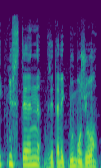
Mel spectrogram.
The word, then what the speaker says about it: Knudsen: Knusten, vous êtes avec nous, bonjour. Bonjour. Alors, je ne sais pas si je prononce bien votre nom, c'est parfait. Et après Knudsen. Knudsen. C'est danois.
